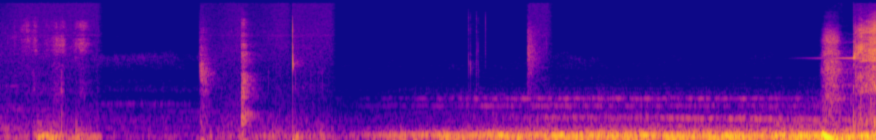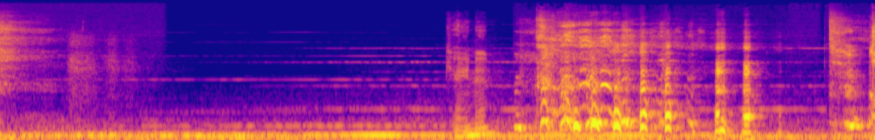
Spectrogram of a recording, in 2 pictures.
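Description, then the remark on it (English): Short, breathy sniffing bursts from an animal, a few around the middle and a quicker cluster near the end, over a steady low droning hum. “Just feels sniffing behind you.”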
